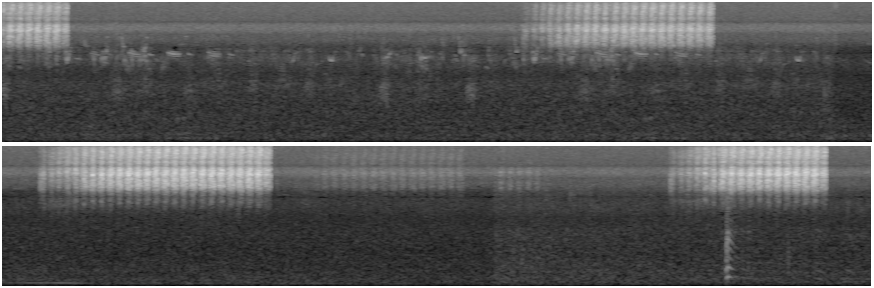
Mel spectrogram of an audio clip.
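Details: A Variable Chorthippus grasshopper (Chorthippus maritimus) gives dry, hissing bursts of stridulation, each about two seconds long.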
